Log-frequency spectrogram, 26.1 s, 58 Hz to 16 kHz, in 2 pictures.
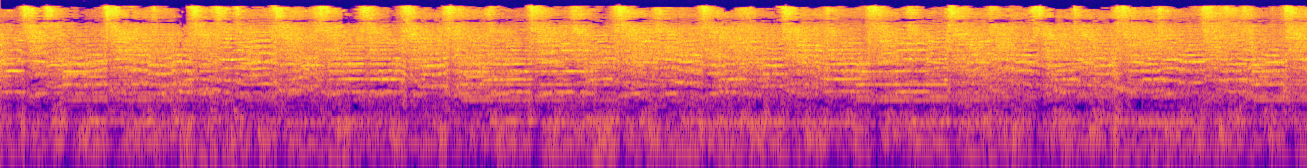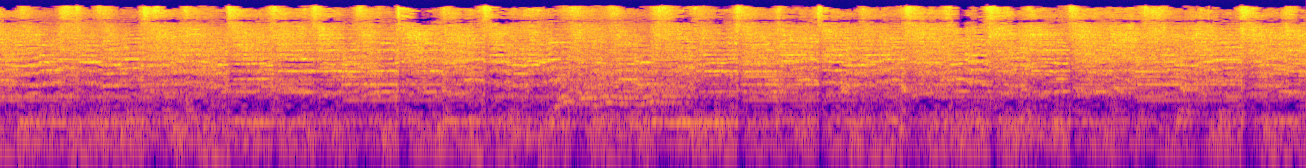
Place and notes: Traditional temple festivals, Sony ECM-MS907, Sony Hi-MD MZ-RH1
